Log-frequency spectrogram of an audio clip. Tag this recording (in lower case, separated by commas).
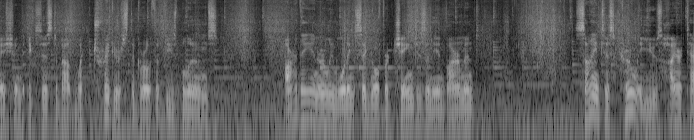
music, speech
